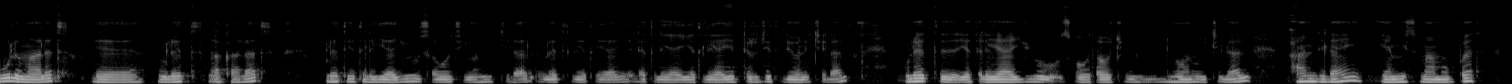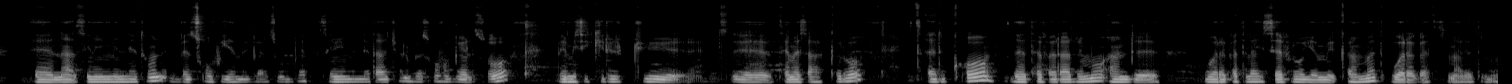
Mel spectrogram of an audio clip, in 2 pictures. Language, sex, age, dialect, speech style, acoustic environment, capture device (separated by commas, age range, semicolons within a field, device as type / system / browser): Amharic, male, 25-34, Ethiopia - Addis Ababa, happy, people talking; traffic; nature; construction, mobile / Linux / Chrome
